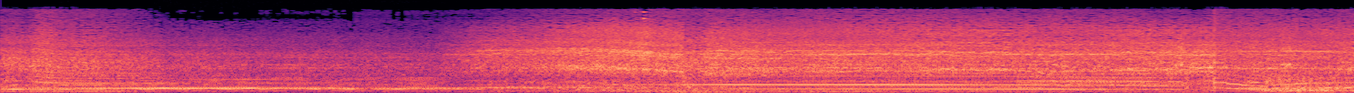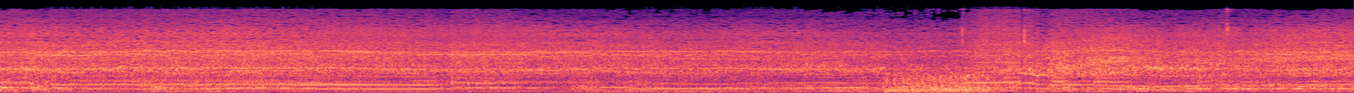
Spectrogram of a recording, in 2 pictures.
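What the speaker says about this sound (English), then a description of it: "It's a monstrosity of noise, tyre squeals, ghosts of cars, smoke" Cars in the racing game GT Sport revving in a lobby before a hot hatches versus BMWs race, overlapping droning engine tones rising and falling, with brief squealing swells from tyres, loud and continuous without speech.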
